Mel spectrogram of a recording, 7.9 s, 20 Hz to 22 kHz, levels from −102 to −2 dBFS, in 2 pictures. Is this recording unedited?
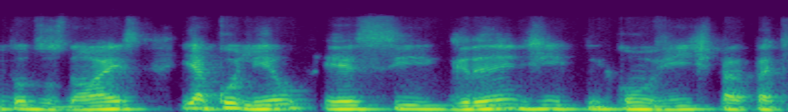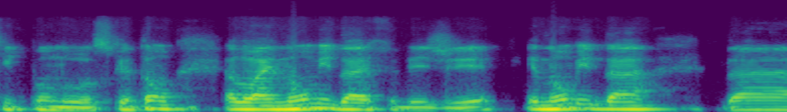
no; 2 cuts; at 1.6 s, 6.5 s

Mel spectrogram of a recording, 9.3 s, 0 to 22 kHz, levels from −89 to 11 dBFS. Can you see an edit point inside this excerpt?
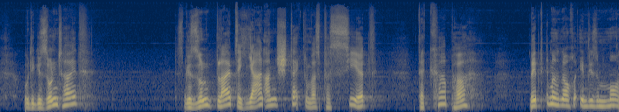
yes; 2 cuts; at 2.8 s, 3.9 s

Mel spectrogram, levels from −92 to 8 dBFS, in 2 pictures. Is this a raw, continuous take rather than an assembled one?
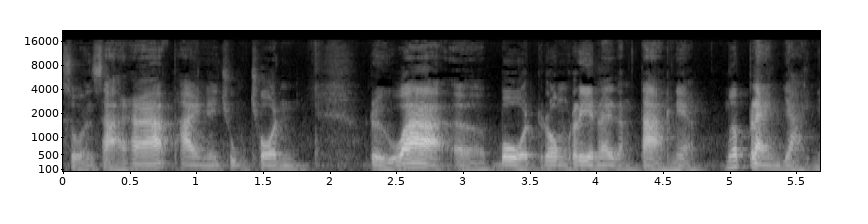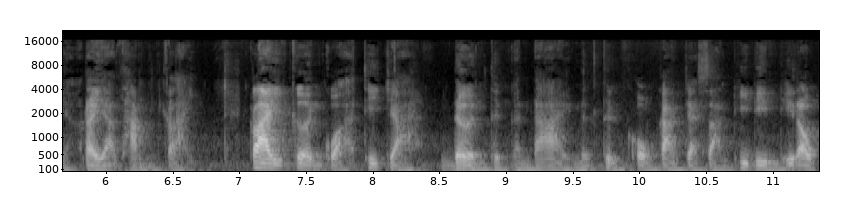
no; 1 cut; at 7.0 s

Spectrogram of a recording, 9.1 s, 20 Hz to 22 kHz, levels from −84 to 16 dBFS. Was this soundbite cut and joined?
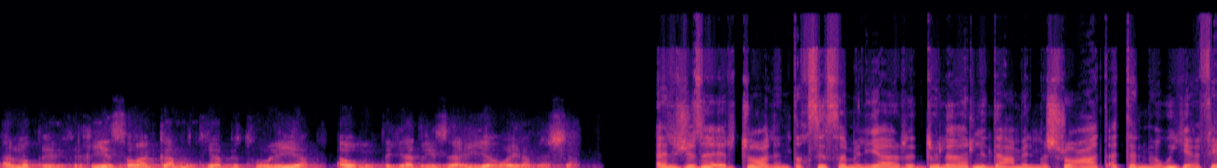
no; 0 cuts

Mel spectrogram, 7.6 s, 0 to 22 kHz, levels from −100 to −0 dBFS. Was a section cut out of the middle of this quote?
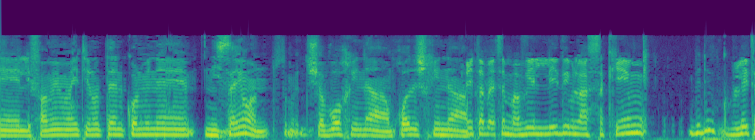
no; 0 cuts

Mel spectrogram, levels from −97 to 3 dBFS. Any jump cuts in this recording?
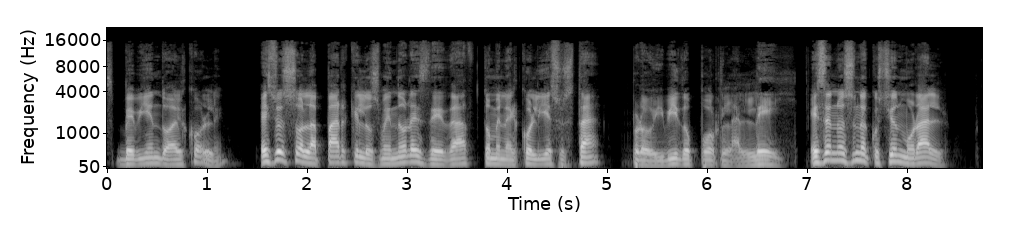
no; 0 cuts

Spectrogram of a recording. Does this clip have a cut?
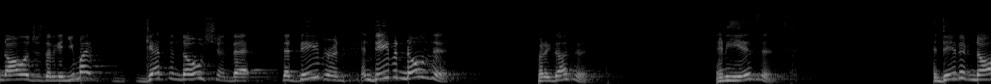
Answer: yes; 3 cuts; at 2.8 s, 3.2 s, 4.9 s

